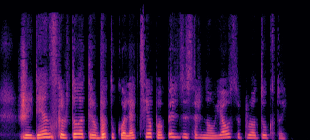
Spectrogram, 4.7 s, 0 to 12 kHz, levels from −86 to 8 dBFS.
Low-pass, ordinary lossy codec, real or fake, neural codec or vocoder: 10.8 kHz; AAC, 32 kbps; fake; codec, 24 kHz, 0.5 kbps, DualCodec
